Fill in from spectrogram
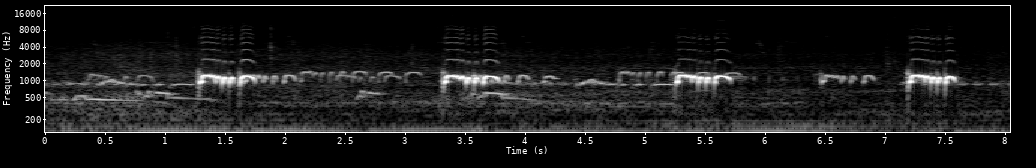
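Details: Champion local zebra dove calling as a lure for other doves; loud stuttered coo phrases about every two seconds, with softer linking coos and a low continuous drone underneath.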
